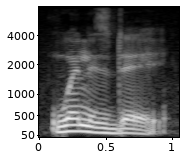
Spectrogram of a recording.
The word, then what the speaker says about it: Wednesday: اوكي، نيجي بعد كده حرف ال D بيكون silent في كلمات زي اللي جاية دي handsome Wednesday، برضو كلمة handkerchief handkerchief منديل sandwich sandwich.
